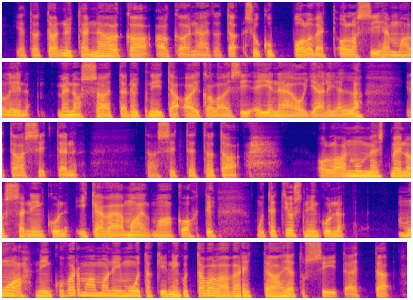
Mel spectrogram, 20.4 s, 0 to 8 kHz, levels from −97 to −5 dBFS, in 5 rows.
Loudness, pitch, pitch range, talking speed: -20 LUFS, 100 Hz, 85-120 Hz, 155 wpm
